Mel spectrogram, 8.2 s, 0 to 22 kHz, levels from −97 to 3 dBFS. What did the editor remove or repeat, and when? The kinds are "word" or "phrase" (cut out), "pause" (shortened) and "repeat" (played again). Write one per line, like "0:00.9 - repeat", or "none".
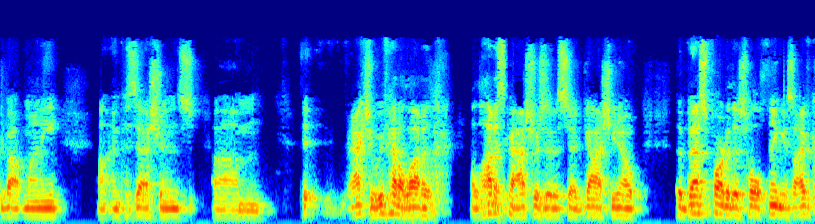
0:02.1 - pause
0:05.0 - word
